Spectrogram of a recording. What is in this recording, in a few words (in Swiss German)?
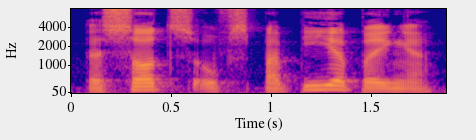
"satz", alsace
